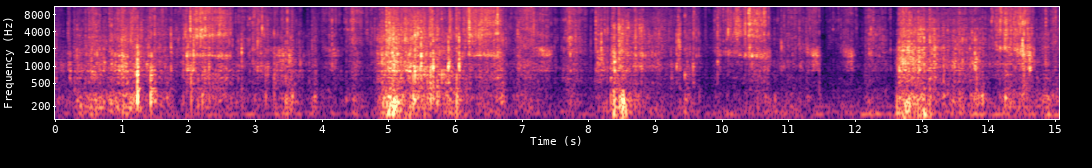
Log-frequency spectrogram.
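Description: Both hands scoop up brittle pink, blue and cream dry soap curls and flakes from a full box and crush them. Dense, bright crunching and crackling run continuously for about fifteen seconds, swelling in louder bursts as fresh handfuls are squeezed, with little low end.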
